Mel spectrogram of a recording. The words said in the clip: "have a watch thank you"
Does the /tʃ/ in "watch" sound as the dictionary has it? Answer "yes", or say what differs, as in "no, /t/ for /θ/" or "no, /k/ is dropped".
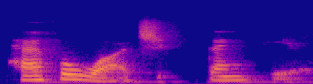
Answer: yes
